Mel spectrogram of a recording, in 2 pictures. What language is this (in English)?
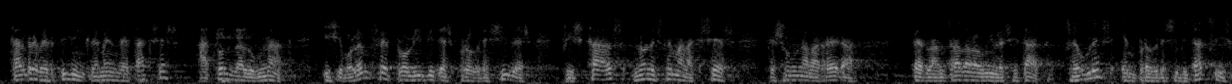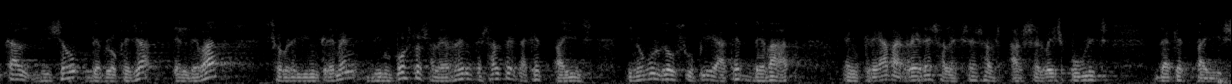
Catalan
